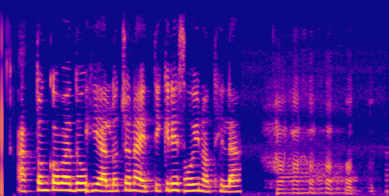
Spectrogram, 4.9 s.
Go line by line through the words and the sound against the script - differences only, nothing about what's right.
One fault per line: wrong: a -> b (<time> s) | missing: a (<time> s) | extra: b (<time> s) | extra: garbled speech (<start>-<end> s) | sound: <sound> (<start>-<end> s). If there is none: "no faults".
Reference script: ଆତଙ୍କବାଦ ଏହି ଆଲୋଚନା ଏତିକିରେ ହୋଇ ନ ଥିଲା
sound: laugh (3.3-4.8 s)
